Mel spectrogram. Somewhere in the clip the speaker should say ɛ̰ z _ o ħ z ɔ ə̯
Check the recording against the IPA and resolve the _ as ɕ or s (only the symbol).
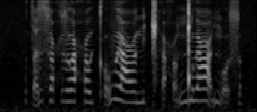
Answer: s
